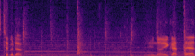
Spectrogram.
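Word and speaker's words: Thibodaux: at all right here you go oh Tibido that's what TBD is t h i b o d a ux a lot of think a lot of folks think it's uh pronounced Fido but it's Tibido you know you got that uh cage and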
